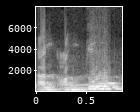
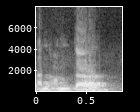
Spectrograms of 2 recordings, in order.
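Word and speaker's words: أَنْعَمْتَ: Mengganti di sini diantaranya dhammanya kalimat an'amtu atau an'amti, yang benar kan an'amta.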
